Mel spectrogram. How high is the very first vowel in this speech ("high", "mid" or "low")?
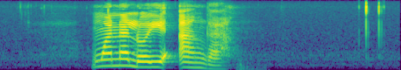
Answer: low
